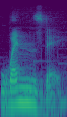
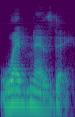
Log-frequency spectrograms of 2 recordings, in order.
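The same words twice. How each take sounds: First: The D is silent and a syllable dropped. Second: Every letter is pronounced, including the D. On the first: The speaker calls it right. "Just pretend the D doesn't exist" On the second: The speaker calls it wrong. "The common mistake"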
